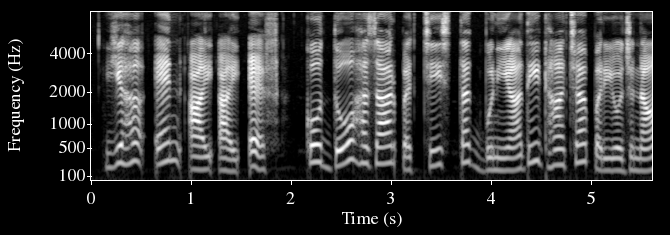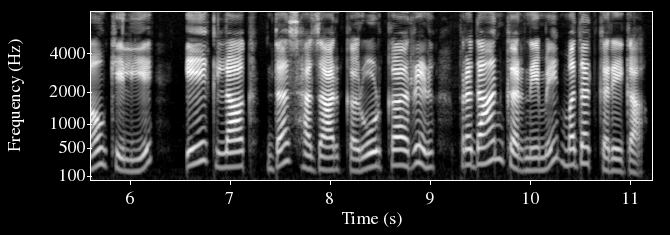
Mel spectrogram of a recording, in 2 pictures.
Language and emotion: Hindi, neutral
